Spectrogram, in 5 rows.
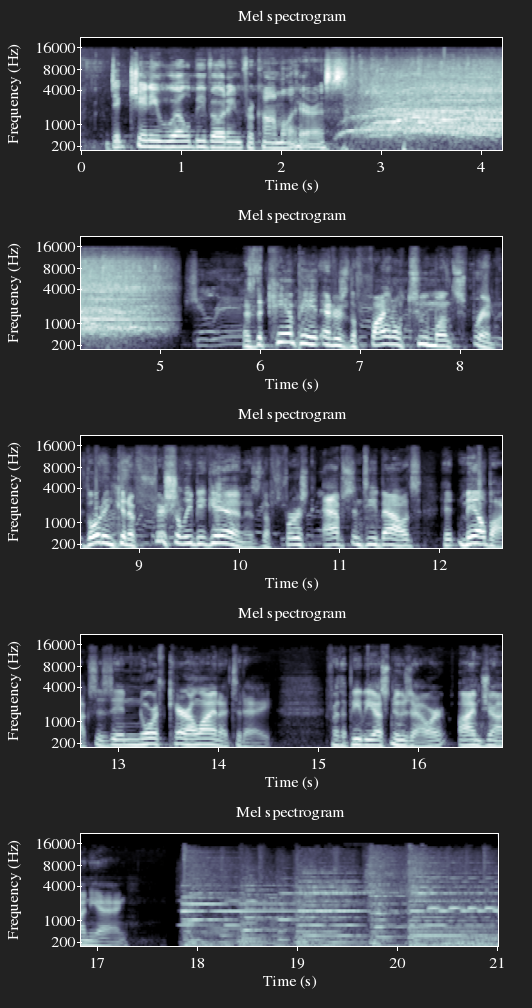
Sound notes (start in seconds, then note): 5.8 applause; 5.8 cheering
